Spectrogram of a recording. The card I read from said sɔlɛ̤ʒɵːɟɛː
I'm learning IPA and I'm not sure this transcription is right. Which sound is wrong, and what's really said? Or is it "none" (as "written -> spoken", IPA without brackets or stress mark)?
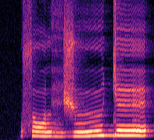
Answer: none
